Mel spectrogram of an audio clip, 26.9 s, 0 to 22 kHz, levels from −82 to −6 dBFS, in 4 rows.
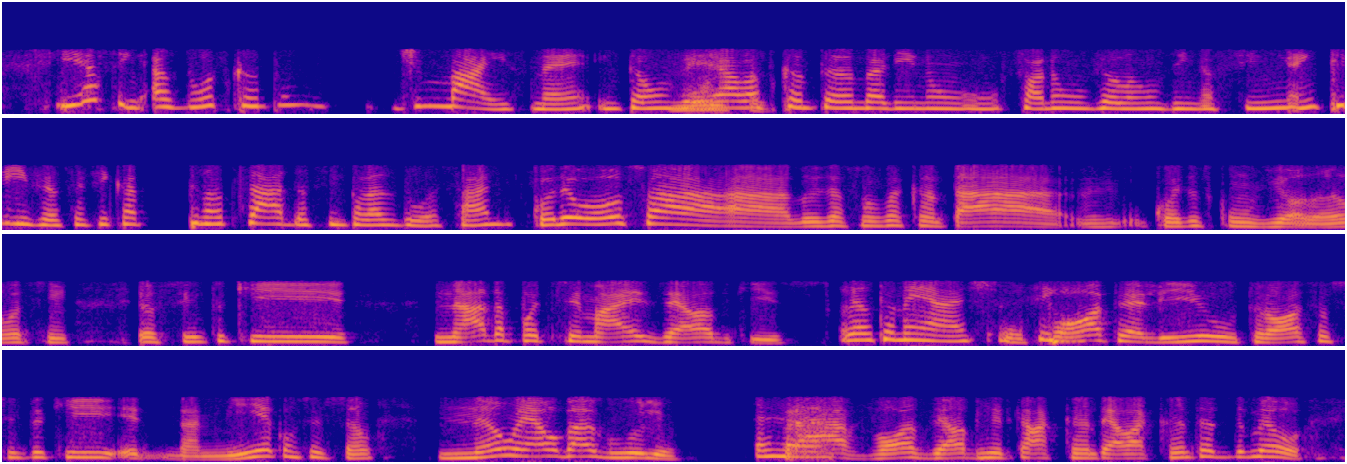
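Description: Throughout the speech, tandem speech coding is audible. The call was decoded and re-encoded at each network border, passing from G.729A into G.726 by way of G.711, so the second coder compounded the first one's errors. The result is rough, warbly, muffled speech with nothing above 3.8 kHz.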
